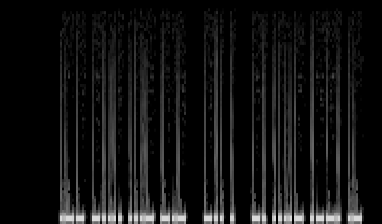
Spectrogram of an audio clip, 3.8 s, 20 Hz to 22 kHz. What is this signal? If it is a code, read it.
Morse code, heard as a keyed tone, about 41 wpm, 690 Hz. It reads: W6VK DE N4PA
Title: USA Callsign DE Callsign - 4 Characters - 45wpm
